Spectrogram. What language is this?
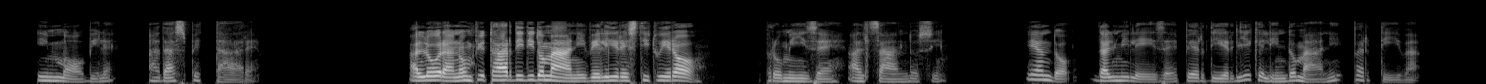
Italian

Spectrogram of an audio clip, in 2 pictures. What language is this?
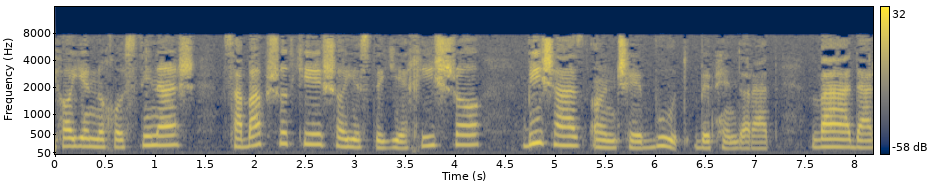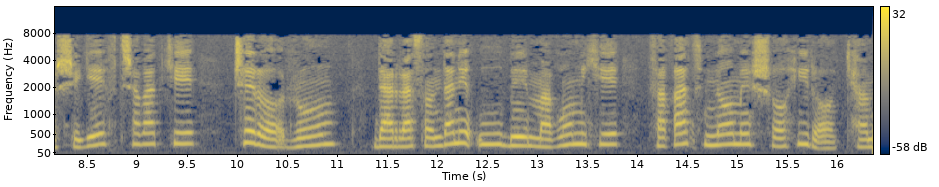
Persian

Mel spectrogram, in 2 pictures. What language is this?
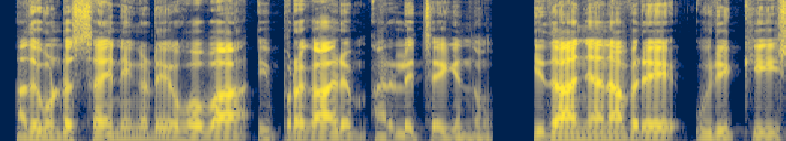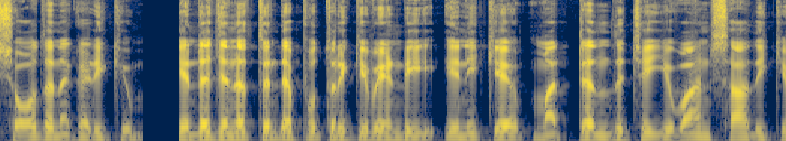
Malayalam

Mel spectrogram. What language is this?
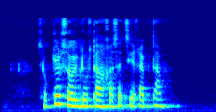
Georgian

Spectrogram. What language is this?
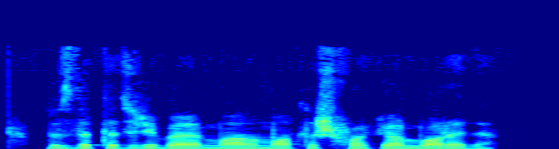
Uzbek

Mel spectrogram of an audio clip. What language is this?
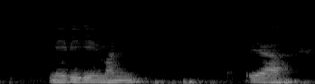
English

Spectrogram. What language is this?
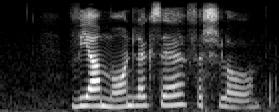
Afrikaans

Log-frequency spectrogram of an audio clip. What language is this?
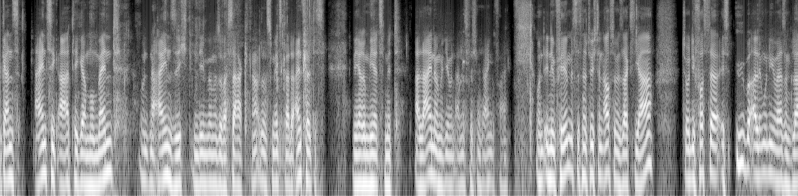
German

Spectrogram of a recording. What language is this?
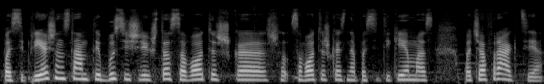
Lithuanian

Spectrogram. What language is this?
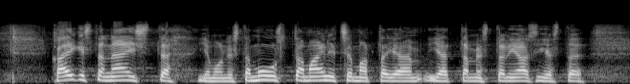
Finnish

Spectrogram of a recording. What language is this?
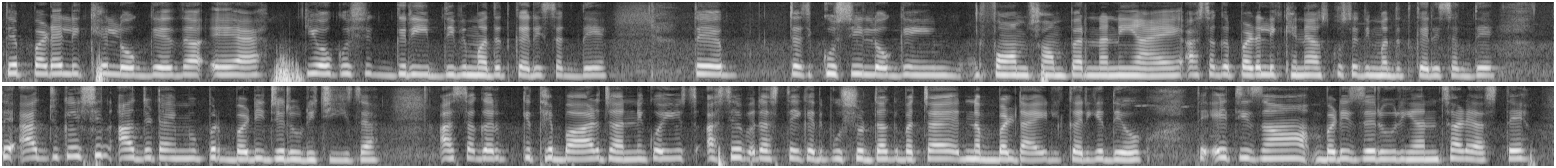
Dogri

